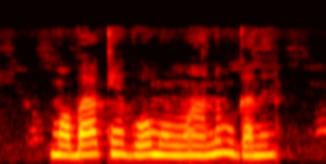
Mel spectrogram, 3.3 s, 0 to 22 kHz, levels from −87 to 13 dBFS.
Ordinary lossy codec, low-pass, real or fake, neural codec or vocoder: AAC, 48 kbps; 10.8 kHz; real; none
